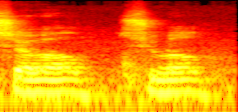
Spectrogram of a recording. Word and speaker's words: Sewell: Rufus Sewell.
